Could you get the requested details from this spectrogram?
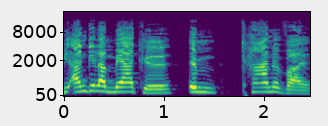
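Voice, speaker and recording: High pitch from a male speaker, with normal movement in pitch. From Germany, Nuremberg. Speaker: pastor. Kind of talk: sermon.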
